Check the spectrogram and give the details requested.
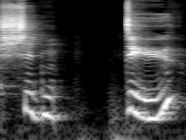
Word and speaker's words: shouldn't: shouldn't do and there we're actually stopping the tongue on the bump behind the teeth on the alveolar Ridge getting ready for the D which is pronounced in the same place but we don't really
